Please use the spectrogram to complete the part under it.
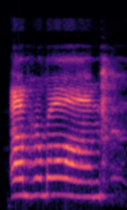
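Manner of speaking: very loud, high, full-volume shouting. A character turns around to tell the others, yelling. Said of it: "Twitch turns around and yells".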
